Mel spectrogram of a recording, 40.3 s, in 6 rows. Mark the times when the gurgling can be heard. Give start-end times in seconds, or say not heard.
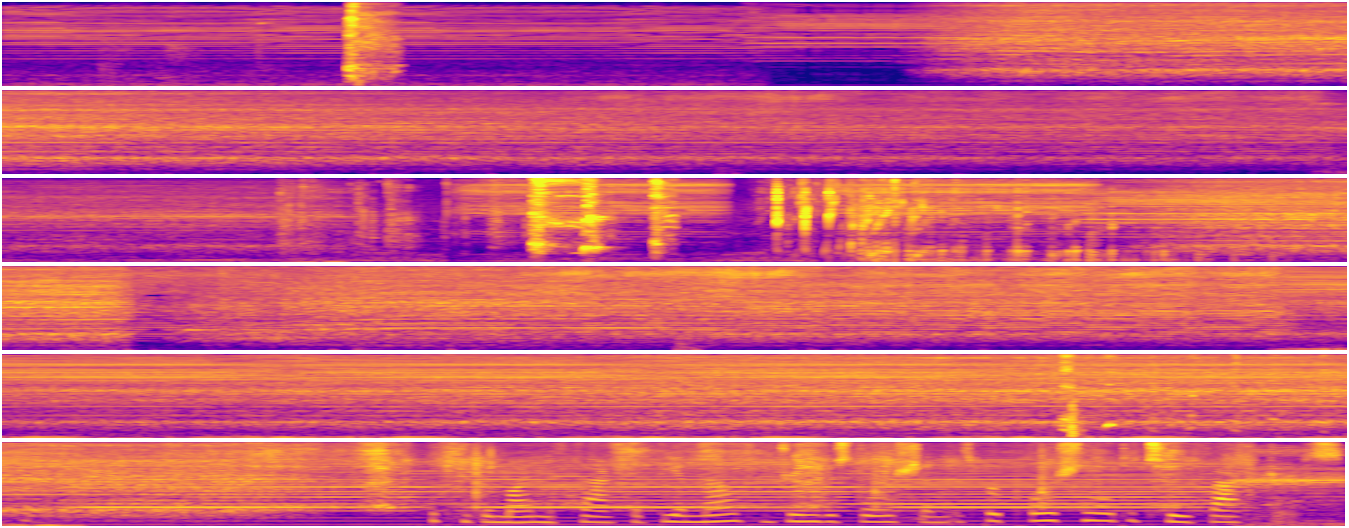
17.3-20.1.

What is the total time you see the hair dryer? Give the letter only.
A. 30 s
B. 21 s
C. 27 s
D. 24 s
C.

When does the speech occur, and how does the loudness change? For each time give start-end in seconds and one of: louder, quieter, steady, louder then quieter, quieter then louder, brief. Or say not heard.
35.8-40.3 steady.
